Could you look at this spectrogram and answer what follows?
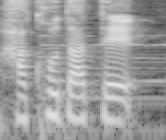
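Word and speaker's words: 函館: 同一年，箱馆改名为现在使用的函馆，不过发音都没有变，就是一样哈库达特。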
